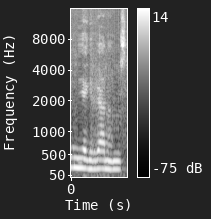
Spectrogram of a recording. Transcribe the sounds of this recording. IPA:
nʲɛɡʲɪˈʋʲænɐmʊs

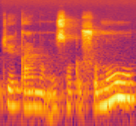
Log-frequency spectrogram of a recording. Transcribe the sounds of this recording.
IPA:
tʲiː ˈkɐɪmɐn ʋʲɪˈsoːkʲuː ʃʊˈnuː

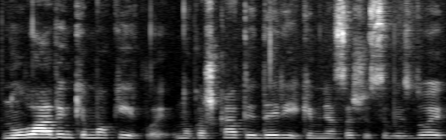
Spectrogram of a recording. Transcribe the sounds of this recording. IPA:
ˈnʊ ˈlˠɑːʋʲɪŋʲkʲɪm moːˈkʲiːklˠoːj nʊ kɐʃˈkɑː tɐɪ dɐˈrʲiːkʲɪm nʲɛs ˈɐʃ iːsʲɪʋɐɪzˈduɔjʊ

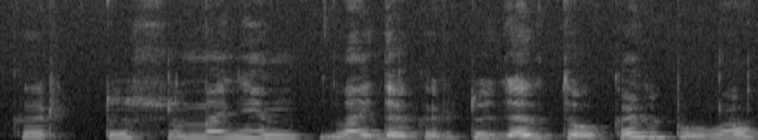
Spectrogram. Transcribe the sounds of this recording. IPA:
kɐrˈtʊ sʊ mɐˈnʲɪm ˈlˠɐɪdɐ kɐrˈtʊ dʲɛlʲ ˈtoː ˈkɐt ˈbʊʋoː

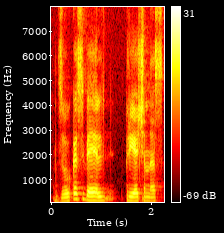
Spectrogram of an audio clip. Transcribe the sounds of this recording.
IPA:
ˈd͡zuːkɐs ˈʋʲeːlʲ ˈpʲrʲiɛʃʲɪnɐs

